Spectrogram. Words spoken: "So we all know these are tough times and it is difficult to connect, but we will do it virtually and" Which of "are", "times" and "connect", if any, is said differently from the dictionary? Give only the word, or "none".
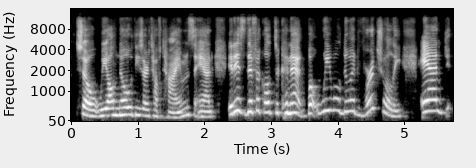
none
